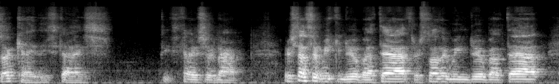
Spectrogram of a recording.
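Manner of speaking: lightly voiced officer, dropped low and quiet; dismissive law enforcement. Law enforcement looks at the fanatics' claims, quietly dismissive. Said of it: "law enforcement looks at that and goes".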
